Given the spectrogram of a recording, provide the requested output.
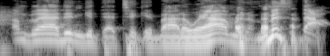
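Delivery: ordinary talk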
